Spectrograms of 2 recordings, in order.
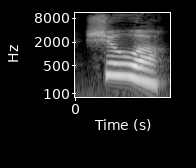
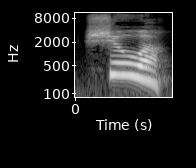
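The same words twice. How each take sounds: Both takes have the same delivery.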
